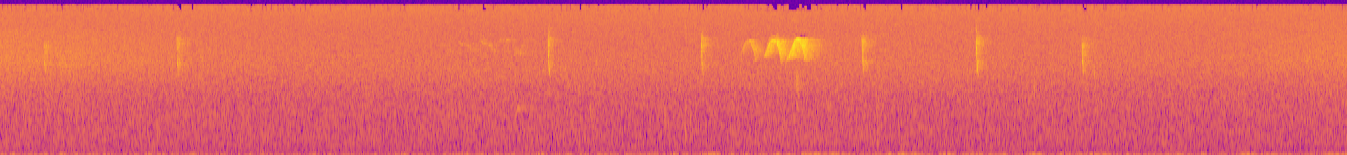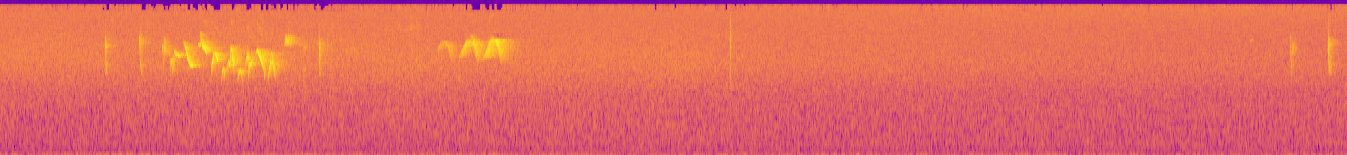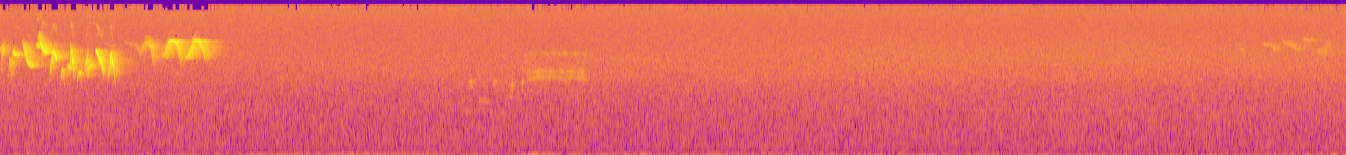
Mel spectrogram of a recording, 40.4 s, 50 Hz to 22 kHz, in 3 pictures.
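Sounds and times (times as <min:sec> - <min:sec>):
steady hiss: 0:00.0 - 0:40.3
Canada Warbler singing fast warbling whistled phrases: 0:15.1 - 0:16.5, 0:17.8 - 0:18.6, 0:27.0 - 0:29.2, 0:31.6 - 0:33.2.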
